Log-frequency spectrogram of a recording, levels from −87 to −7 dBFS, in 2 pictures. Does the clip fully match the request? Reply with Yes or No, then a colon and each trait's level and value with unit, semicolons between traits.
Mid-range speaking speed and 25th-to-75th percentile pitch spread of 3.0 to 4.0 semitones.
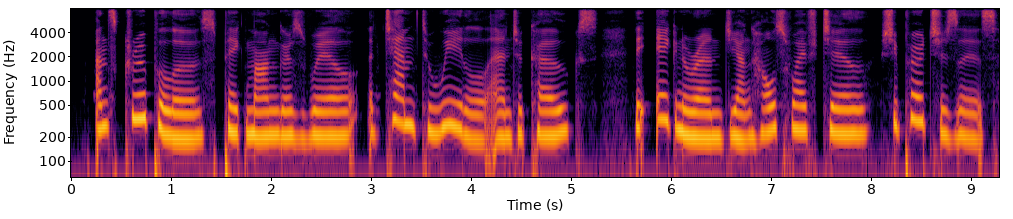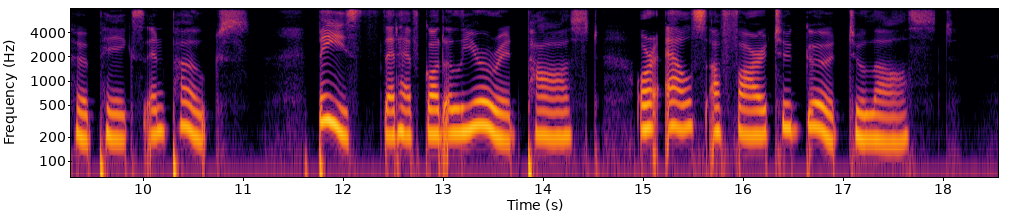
No: slow, 115 wpm; average, 3.4 semitones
